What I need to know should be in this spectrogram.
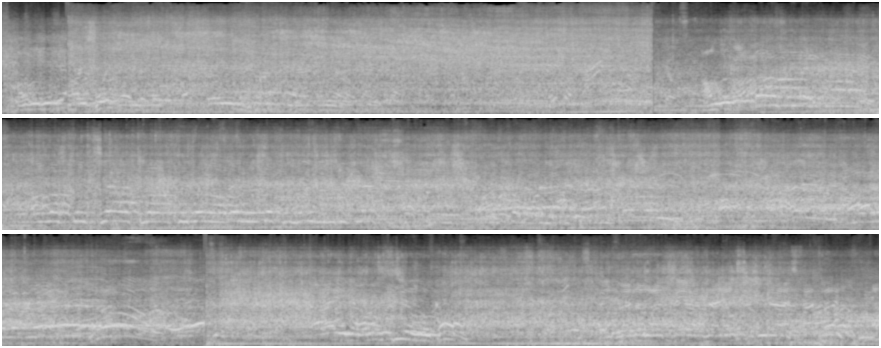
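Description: Diesel engines of racing combine harvesters roar and labour over rough ground.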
